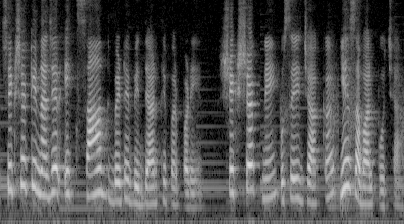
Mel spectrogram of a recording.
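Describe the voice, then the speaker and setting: A woman's voice: fairly high pitch, very animated, unhurried, a bit bright. A woman storyteller reading a scripted inspirational moral story in an earnest, instructive way. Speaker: storyteller and channel host. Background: faint background music.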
